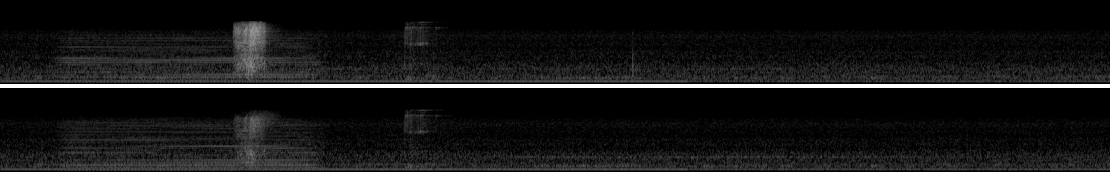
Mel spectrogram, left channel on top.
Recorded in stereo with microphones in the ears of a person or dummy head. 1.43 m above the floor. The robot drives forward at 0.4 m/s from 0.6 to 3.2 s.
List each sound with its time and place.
2.3 s tearing paper: 50° left (ahead or behind), 0.8 m; by 2.8 s 60° left (ahead or behind), 0.7 m
3.8 s keys jangling: 5° left (ahead or behind), 1.1 m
